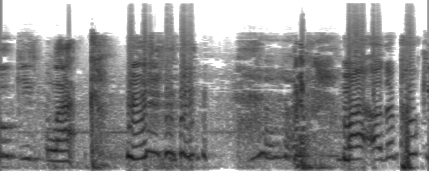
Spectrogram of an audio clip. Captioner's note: laugh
